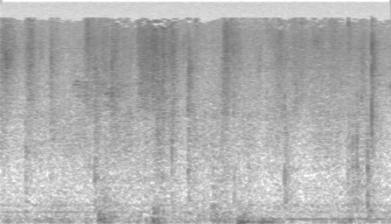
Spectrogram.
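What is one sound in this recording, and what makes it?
A walking boot thumps on the floor.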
